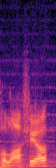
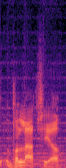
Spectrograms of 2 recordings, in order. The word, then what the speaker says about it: Wallachia: I think it's the W's pronounced V of Wallachia. I think it's more like that. That's actually where Ivan the Terrible, Count Dracula, is from, is Wallachia down here.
